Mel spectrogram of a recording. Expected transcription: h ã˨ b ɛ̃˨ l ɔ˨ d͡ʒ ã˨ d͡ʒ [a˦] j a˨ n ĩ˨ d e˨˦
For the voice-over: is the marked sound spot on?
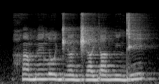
no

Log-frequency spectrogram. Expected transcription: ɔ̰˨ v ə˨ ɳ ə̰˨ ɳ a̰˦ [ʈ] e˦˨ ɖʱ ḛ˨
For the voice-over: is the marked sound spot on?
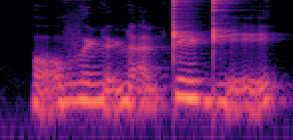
yes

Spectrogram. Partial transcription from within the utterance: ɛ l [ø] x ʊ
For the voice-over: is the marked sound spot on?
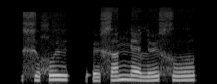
yes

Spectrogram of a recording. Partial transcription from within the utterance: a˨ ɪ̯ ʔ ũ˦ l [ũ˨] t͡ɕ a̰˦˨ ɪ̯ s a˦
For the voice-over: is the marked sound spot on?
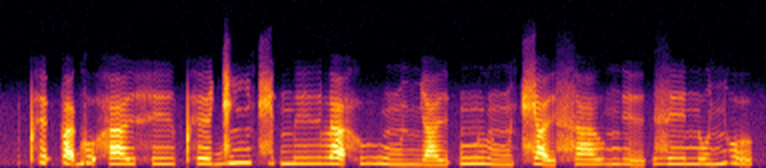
yes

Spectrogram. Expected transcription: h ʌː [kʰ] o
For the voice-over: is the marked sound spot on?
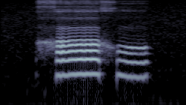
no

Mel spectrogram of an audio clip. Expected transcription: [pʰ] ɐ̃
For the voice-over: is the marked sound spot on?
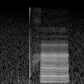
yes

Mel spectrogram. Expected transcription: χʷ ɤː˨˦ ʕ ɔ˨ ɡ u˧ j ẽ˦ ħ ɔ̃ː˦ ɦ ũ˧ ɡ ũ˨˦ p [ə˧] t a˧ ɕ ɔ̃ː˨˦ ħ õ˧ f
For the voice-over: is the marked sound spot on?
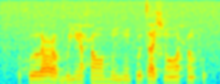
no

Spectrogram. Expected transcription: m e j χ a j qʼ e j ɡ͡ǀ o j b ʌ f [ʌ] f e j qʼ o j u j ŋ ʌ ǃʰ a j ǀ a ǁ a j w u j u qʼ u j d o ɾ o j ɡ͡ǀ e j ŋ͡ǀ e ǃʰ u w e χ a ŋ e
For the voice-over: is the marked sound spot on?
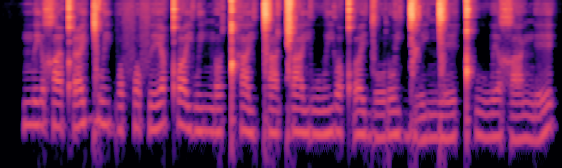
yes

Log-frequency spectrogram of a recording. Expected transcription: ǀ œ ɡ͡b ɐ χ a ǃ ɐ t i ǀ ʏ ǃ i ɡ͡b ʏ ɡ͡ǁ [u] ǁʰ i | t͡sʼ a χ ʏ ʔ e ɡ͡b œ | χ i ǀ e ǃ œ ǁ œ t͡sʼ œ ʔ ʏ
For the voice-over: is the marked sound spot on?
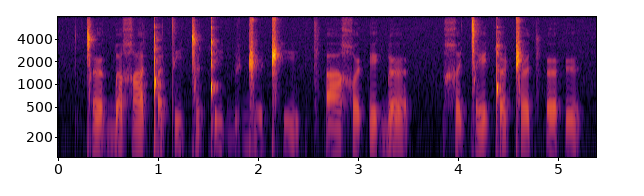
no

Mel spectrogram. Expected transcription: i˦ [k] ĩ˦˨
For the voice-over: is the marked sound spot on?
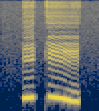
yes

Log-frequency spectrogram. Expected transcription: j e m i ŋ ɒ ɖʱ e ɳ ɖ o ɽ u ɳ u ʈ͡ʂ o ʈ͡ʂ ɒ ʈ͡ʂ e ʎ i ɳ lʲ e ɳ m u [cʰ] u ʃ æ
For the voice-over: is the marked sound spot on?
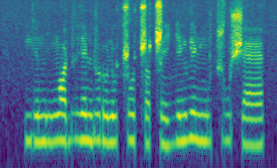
no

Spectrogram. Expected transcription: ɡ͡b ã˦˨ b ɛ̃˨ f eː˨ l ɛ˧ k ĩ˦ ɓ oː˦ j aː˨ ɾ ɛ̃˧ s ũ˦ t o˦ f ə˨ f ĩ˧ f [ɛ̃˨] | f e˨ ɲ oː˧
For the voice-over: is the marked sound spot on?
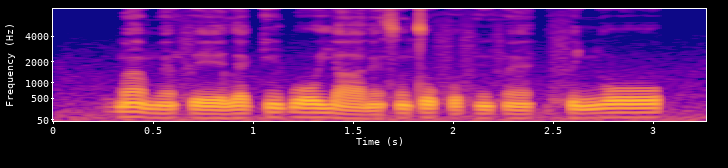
no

